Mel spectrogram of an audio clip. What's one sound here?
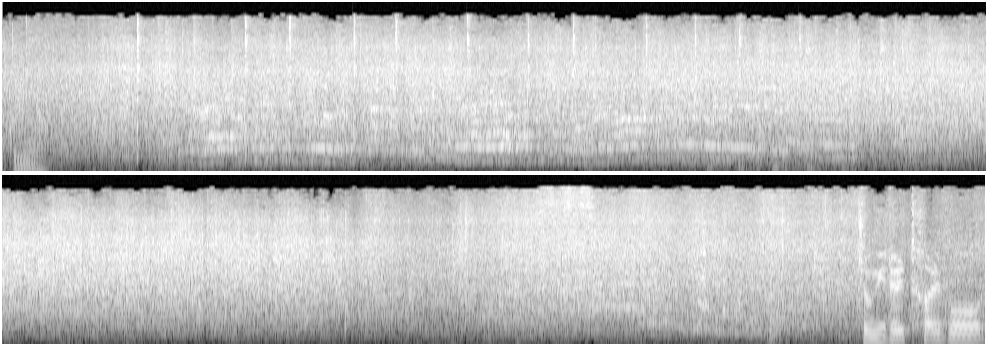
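A crowd sings together in a large, echoing hall.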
